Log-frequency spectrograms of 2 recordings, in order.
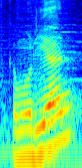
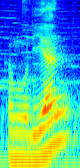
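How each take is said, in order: Both takes have the same delivery.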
